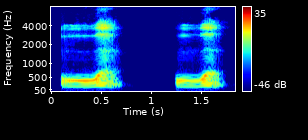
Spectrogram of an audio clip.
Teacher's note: Idza, dan setelahnya ada huruf dzal. Ya, huruf dzal ini makhrajnya adalah ujung lidah bertemu dengan ujung gigi seri atas dan juga bawah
